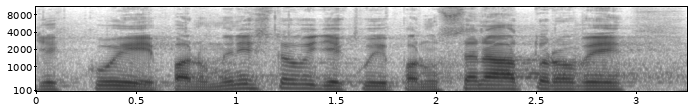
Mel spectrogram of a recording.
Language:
Czech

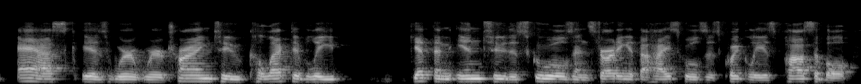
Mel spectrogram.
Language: English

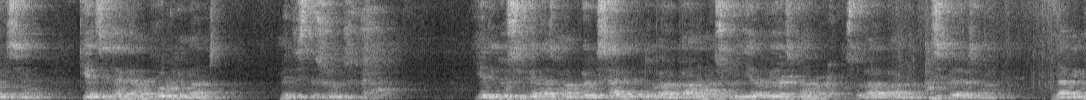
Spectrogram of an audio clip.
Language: Greek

